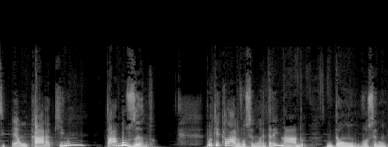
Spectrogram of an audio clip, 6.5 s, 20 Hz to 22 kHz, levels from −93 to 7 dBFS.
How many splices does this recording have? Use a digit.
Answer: 0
